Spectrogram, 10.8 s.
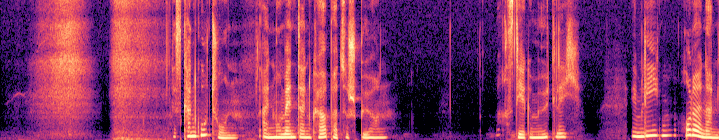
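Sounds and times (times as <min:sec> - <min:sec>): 
deep breaths: 0:00.4 - 0:02.6, 0:09.0 - 0:09.5
speech: 0:02.6 - 0:05.9, 0:07.7 - 0:08.7, 0:09.5 - 0:10.7.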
